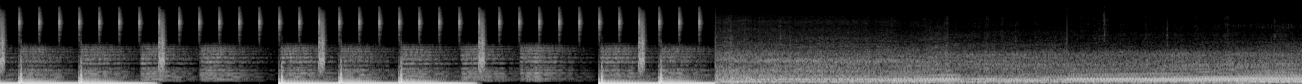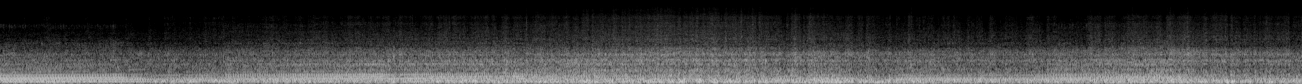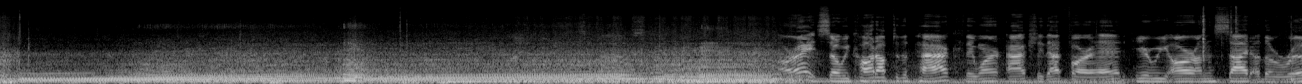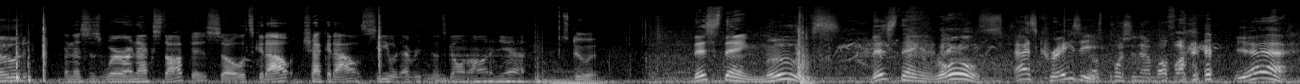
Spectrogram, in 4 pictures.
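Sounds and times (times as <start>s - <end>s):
car engine revving: 6.5s - 37.2s, 43.2s - 51.3s
road noise: 7.1s - 52.0s.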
